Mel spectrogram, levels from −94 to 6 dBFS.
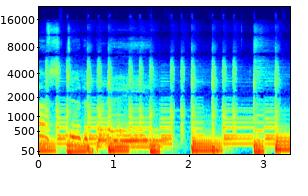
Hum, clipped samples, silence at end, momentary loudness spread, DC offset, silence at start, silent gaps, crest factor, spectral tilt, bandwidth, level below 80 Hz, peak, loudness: none; under 0.1%; 0 s; 5 LU; under 0.1%; 0 s; none; 12 dB; -8.5 dB/octave; 13 kHz; -16 dBFS; 0 dBFS; -14 LUFS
